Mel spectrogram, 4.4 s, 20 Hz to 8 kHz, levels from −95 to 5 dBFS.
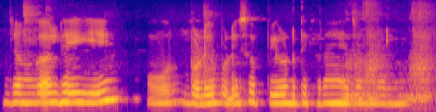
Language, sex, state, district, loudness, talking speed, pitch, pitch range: Hindi, female, Chhattisgarh, Sukma, -15 LUFS, 165 wpm, 190 Hz, 180-210 Hz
